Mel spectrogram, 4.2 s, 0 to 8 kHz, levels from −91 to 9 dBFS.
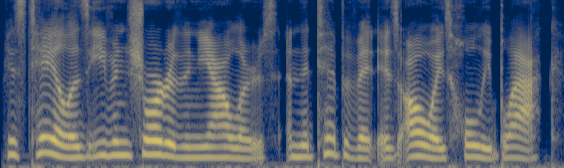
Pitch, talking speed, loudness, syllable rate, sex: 205 Hz, 225 wpm, -17 LUFS, 5.1 syllables/s, female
